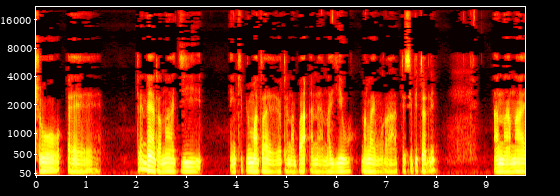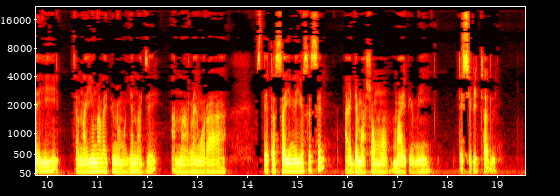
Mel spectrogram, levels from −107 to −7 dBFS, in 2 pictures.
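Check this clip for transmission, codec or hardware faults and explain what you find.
One codec fault runs through the whole speech recording, with plainly audible damage from start to finish. The likely cause is WMA compression, at a rate that fits roughly 48 kbps. This transform codec encodes the audio in long blocks, so quantisation noise is smeared across tens of milliseconds around each sound, and at this rate weaker spectral lines are discarded. The result is a ringing, washy quality with hiss that swells and fades along with the speech. Content still extends up to 20.1 kHz.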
